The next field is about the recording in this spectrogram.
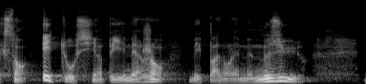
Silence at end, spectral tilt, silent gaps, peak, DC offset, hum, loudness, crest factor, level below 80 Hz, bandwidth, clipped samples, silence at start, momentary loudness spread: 0.25 s; -5.5 dB/octave; none; -2 dBFS; under 0.1%; none; -21 LUFS; 18 dB; -62 dBFS; 14.5 kHz; under 0.1%; 0 s; 11 LU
